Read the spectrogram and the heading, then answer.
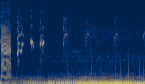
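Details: Single young kingfisher chick at its nest, fed insects by a parent: a loud burst opens, then a quick run of three or four sharp chirps, followed by fainter notes, with a constant low hum beneath.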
